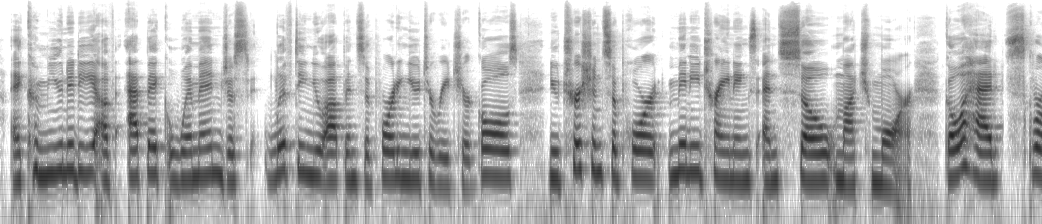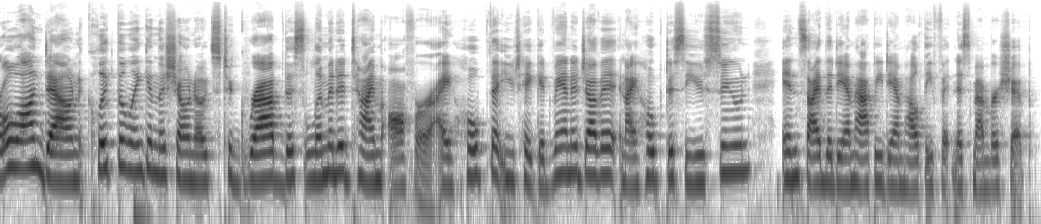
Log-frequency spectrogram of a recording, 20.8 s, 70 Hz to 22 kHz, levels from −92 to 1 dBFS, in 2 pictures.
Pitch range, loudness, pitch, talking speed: 210-250 Hz, -23 LUFS, 225 Hz, 185 wpm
